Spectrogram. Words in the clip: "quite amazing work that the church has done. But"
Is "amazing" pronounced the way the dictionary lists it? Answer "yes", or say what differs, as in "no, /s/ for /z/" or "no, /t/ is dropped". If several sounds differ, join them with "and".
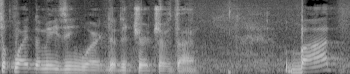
yes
